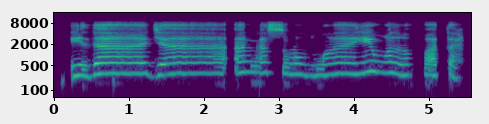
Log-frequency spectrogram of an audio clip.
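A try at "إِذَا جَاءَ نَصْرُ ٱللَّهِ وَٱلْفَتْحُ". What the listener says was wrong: Ya, jnya terakhir panjangnya panjangkan lagi sedikit ya.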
